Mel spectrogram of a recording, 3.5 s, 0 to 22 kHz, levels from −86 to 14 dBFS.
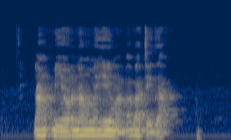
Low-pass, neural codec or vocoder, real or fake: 10.8 kHz; autoencoder, 48 kHz, 128 numbers a frame, DAC-VAE, trained on Japanese speech; fake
